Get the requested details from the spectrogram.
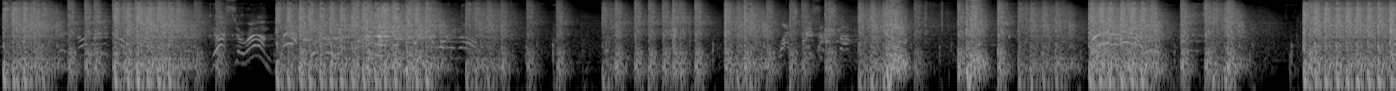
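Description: A rifle fires rapid bursts of shots that echo through a large hall.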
